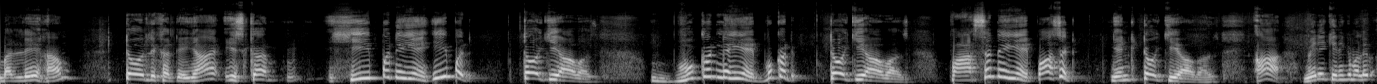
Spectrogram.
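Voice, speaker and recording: A man's voice: sits high, darkish tone. A man teaching English phonetics in a recorded online lecture. He explains patiently, repeats key points for emphasis and checks that his students follow.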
